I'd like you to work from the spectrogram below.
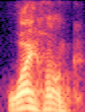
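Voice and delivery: ordinary delivery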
